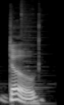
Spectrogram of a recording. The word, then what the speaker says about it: Dogue: Dogue, which rhymes with Vogue, D-O-G-U-E, opened last month in the San Francisco's very trendy Mission District.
